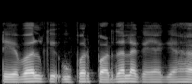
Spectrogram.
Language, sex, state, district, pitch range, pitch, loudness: Hindi, male, Jharkhand, Garhwa, 115-130 Hz, 120 Hz, -17 LUFS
